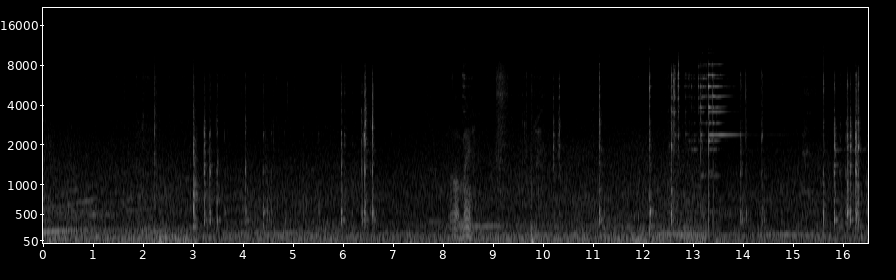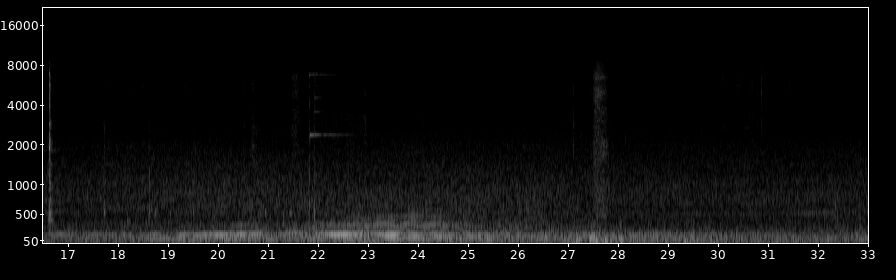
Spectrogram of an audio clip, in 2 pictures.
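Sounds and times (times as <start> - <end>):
low vehicle rumble: 0.0 - 33.0
steel hand tools clinking: 12.5 - 14.9, 21.8 - 22.7.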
